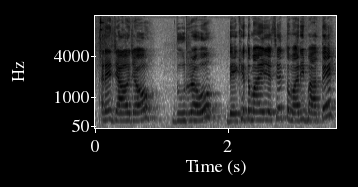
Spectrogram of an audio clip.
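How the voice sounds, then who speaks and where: A woman's voice: high voice, moderate pace, pushed and bright, a little hiss or hum. A woman playing a defiant taunting wife. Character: defiant neglected young wife. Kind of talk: low-budget Hindi short drama acting.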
